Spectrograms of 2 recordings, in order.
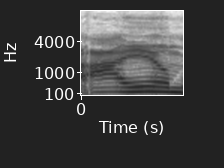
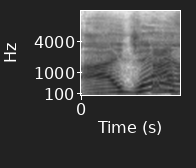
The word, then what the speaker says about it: I Am: Shout out to I Am Music. Hey, I'm doing it all. Say it right now, I jam. I said jam. The J was silent. I am. Hey, but check me out though.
